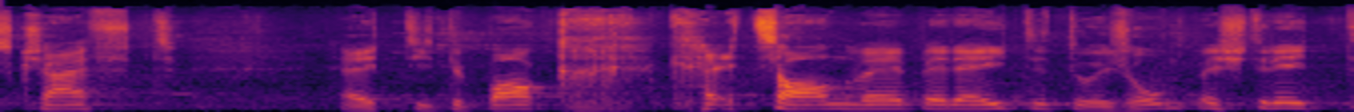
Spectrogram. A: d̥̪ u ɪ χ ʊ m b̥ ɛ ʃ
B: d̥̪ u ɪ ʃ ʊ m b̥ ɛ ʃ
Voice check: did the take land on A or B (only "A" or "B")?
B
